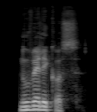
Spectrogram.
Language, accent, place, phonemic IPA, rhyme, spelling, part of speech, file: French, France, Lyon, /nu.vɛ.l‿e.kɔs/, -ɔs, Nouvelle-Écosse, proper noun, LL-Q150 (fra)-Nouvelle-Écosse.wav
- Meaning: 1. Nova Scotia (a province in eastern Canada) 2. Nova Scotia, Nova Scotia peninsula (a peninsula on the coast of the Atlantic, comprising most of the province of Nova Scotia; Nova Scotia peninsula)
